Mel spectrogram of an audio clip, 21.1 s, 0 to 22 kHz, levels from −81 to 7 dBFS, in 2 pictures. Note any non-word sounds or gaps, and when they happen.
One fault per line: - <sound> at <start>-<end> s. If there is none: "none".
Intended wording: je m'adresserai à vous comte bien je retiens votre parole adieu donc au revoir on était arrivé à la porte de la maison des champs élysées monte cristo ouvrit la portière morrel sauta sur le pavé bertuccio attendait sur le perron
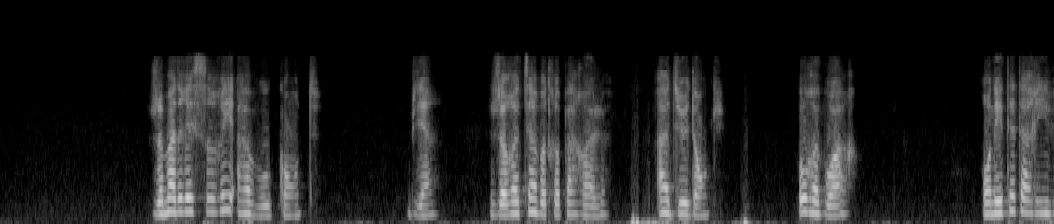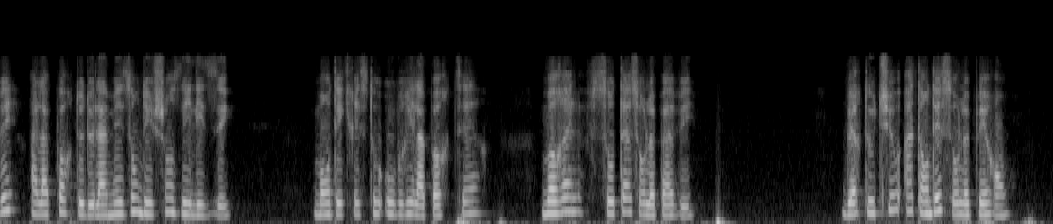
none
